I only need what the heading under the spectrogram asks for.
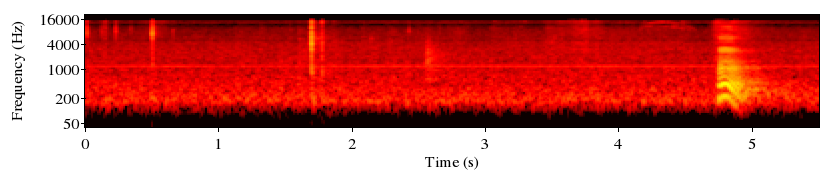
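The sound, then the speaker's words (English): A few sparse keystrokes on a computer keyboard: faint isolated clicks spread over several seconds, ending with one louder, sharper clack. “Now let's go here and type.”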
